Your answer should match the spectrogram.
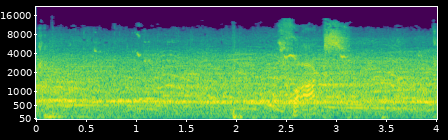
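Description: Basketball being dribbled on a hardwood court over a steady background of arena crowd noise.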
